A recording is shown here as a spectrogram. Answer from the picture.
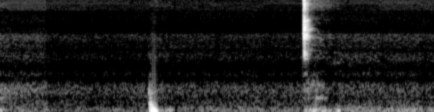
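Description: Near silence, broken by a soft low thump about a second and a half in and a short, sharp click about three seconds in.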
